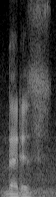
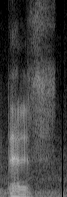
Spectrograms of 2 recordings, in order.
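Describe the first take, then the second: No difference in how they are said.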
